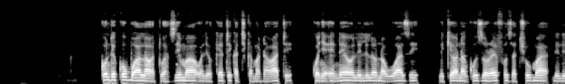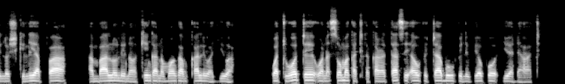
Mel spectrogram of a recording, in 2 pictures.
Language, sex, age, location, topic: Swahili, male, 18-24, Dar es Salaam, education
